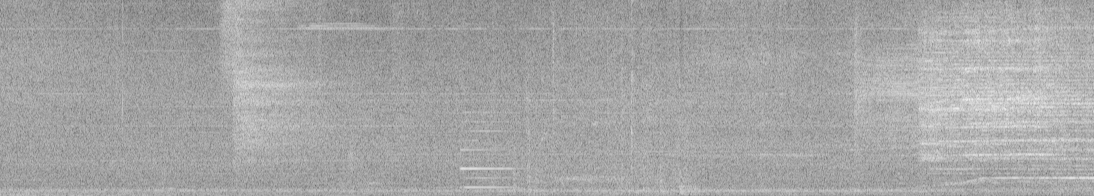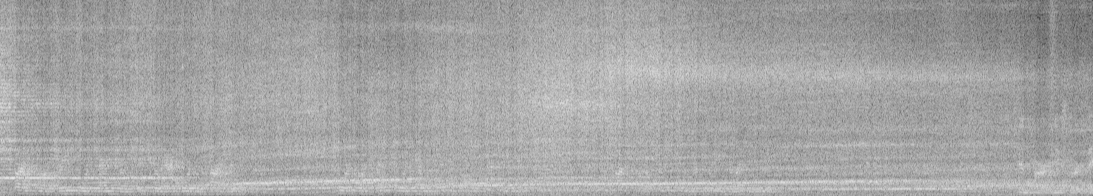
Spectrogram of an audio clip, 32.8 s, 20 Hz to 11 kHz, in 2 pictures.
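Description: BART train in the subway station, its motors humming steadily and then pulling away. There is a brief high squeal about halfway through, then from about 17 seconds on the traction motors give a whine in several tones that rises in pitch as the train picks up speed.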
